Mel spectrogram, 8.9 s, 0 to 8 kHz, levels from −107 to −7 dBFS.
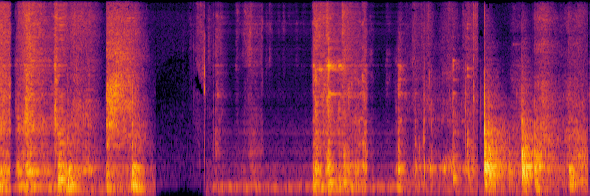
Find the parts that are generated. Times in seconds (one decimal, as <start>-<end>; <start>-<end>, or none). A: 0.0-1.0; 3.2-6.1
